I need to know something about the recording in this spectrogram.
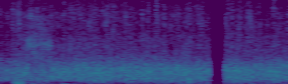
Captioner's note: applause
